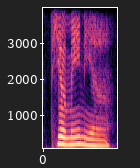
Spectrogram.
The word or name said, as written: theomania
